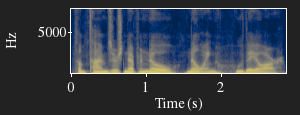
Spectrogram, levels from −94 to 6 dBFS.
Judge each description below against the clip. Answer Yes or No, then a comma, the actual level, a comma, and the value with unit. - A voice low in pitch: Yes, low, 115 Hz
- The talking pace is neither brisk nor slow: Yes, average, 165 wpm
